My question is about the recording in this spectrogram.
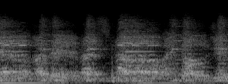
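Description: Male chorus singing with orchestral accompaniment.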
